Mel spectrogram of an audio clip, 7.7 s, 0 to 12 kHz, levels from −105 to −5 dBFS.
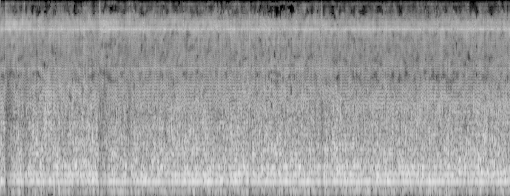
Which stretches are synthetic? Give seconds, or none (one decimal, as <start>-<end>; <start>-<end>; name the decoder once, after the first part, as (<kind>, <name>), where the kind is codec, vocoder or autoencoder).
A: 0.0-7.7 (vocoder, BigVGAN v2)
